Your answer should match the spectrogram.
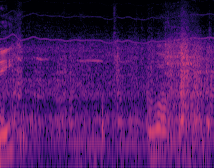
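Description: Subaru Impreza rally car's flat-four engine running on the stage, heard faintly in the cabin under the in-car intercom, with a short burst of noise at the start. A brief voice comes in near the end.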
